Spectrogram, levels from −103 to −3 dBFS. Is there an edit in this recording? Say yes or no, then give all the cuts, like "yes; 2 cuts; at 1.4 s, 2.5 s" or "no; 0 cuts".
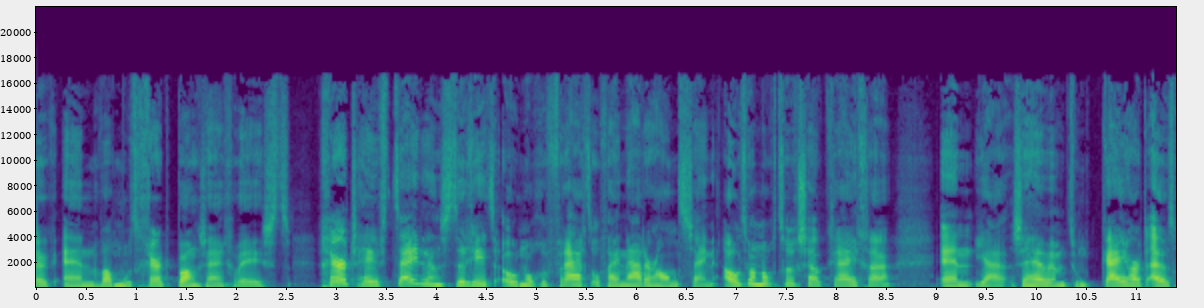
no; 0 cuts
